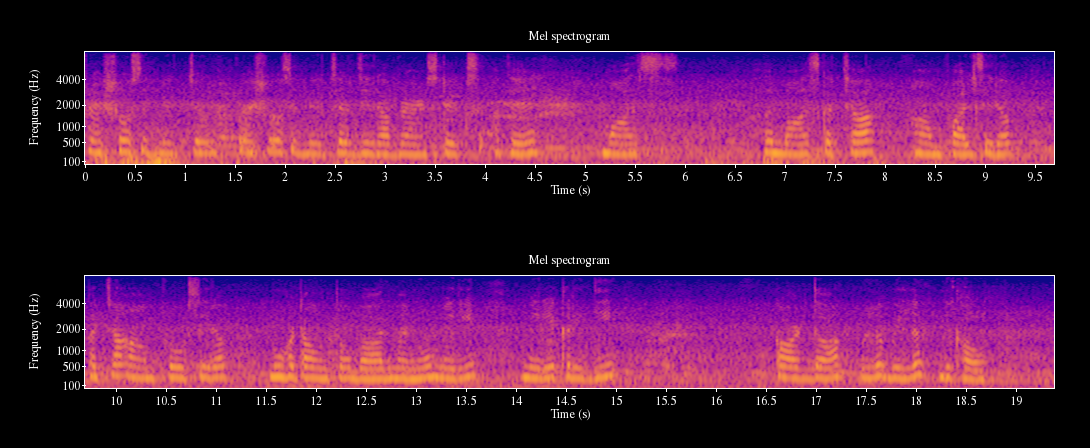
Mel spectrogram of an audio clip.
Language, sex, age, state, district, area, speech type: Punjabi, female, 45-60, Punjab, Gurdaspur, urban, read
